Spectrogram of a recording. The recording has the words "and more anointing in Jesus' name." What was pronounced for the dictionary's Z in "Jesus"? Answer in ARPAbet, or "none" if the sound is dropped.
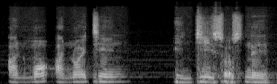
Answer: S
